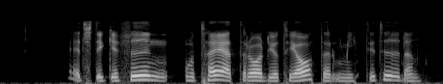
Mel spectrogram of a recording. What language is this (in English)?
Swedish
